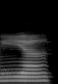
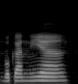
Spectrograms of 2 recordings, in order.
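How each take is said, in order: First: The sound stays only in the mouth. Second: The sound goes into the nose. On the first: The speaker calls it right. "nggak boleh lagi masuk rongga hidung" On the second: The speaker calls it wrong.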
